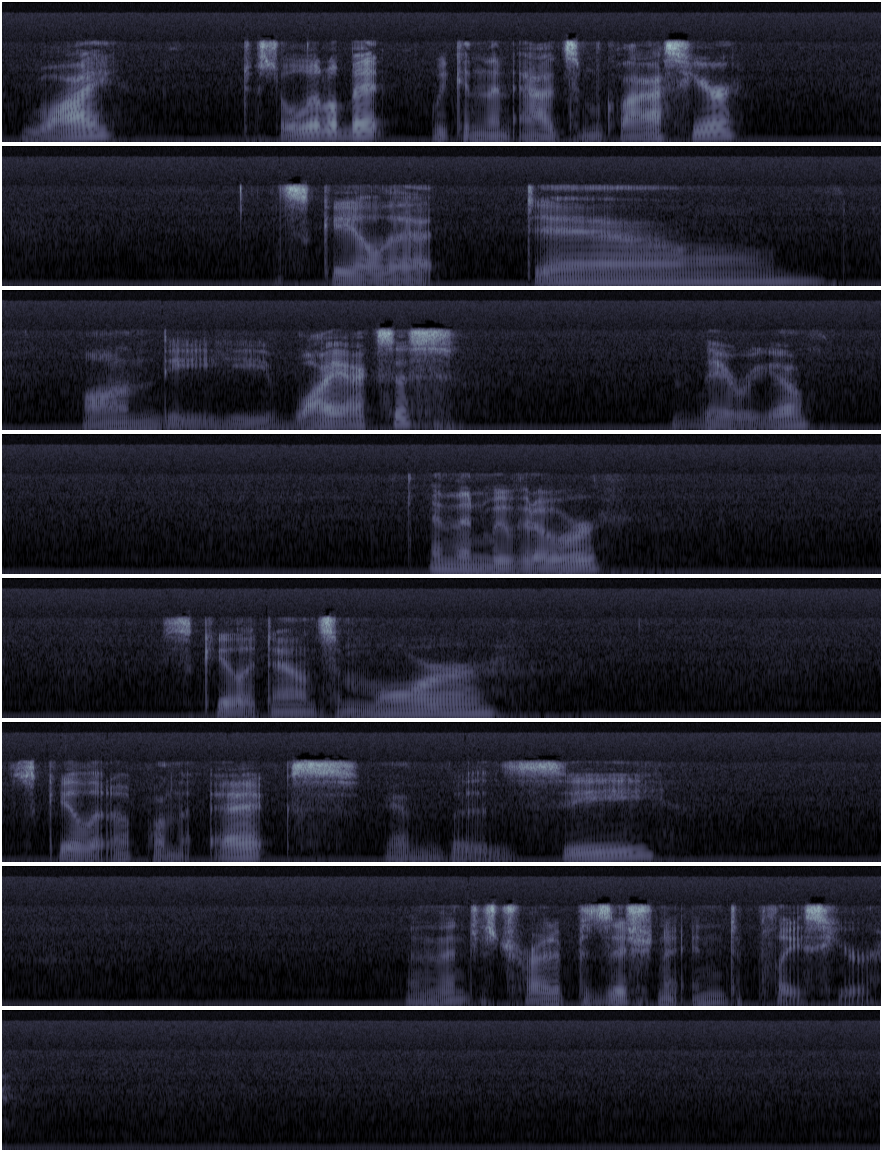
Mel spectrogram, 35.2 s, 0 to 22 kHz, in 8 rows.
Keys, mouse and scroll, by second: 2.8-4.4 drag, 4.4 scroll down 1, 4.7 middle click, 5.0-5.6 scroll down 1, 5.6 s, 8.8 s, 15.1 g, 18.1 s, 20.1-20.6 middle drag, 20.6-21.0 scroll down 1, 21.0-22.0 middle drag, 22.0 s, 24.1 s, 27.1 middle drag, 27.4 scroll down 2, 27.6-29.0 middle drag, 29.0 g, 32.8 s.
